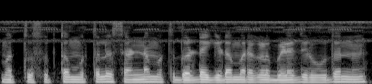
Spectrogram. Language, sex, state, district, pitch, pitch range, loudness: Kannada, male, Karnataka, Koppal, 110 Hz, 105-115 Hz, -18 LUFS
